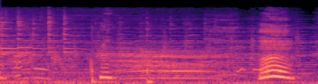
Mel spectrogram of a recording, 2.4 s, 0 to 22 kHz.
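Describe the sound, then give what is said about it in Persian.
A cow moos in a low, drawn-out call that swells into a louder, rising bellow near the end, with some faint background noise underneath. “وای پس واقعا گاوم میدوزدن درست مثل اپیزود ده سیزن 4.”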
